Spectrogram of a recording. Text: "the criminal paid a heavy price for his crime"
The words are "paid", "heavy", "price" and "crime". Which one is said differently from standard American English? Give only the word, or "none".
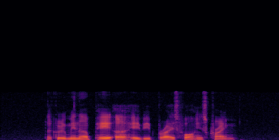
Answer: paid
